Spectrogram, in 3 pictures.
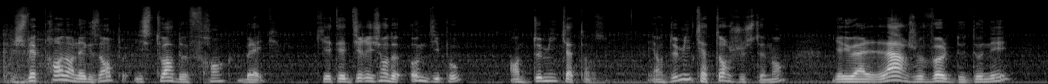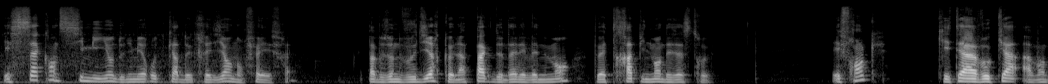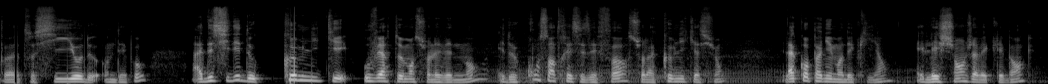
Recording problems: traffic noise; faint; throughout; 25 dB below the speech

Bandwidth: 15.5 kHz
